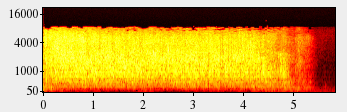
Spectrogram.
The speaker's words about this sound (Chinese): 现在请无上师的弟子报告他跟青海无上师结缘学习观音法门的情形与心得，请大家掌声鼓励。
